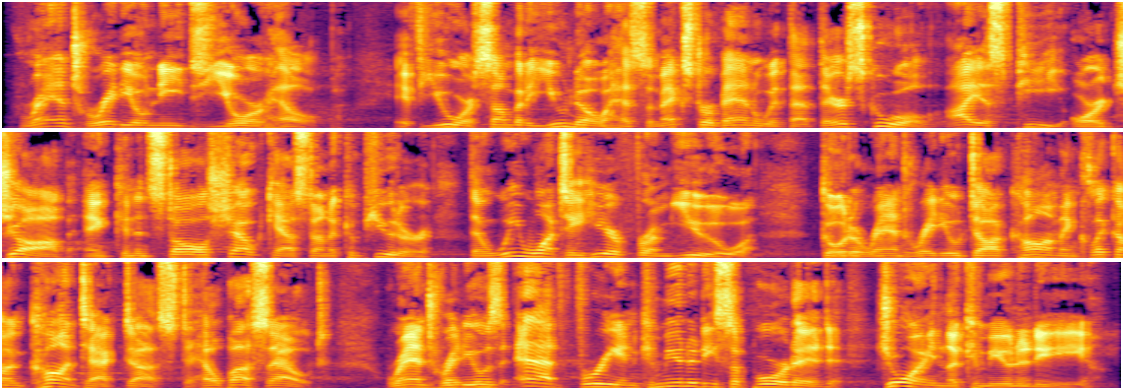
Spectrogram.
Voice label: Promo talk psa; RantRadio; Station Promos-In House

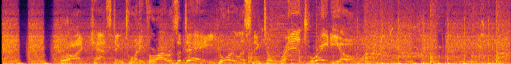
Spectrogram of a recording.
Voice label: Promo radio id broadcasting 24 hrs; RantRadio; Station Promos-In House

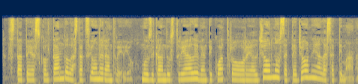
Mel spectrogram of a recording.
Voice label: Promo, Language Italian; RantRadio; RantMedia; Station Promos-Listener Submitted

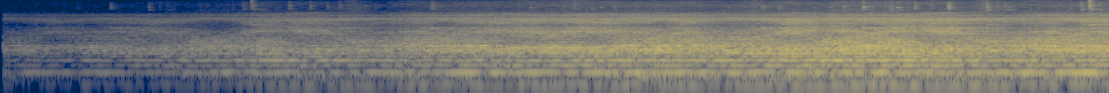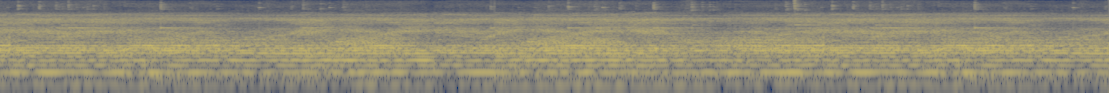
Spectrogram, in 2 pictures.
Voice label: Promo Monks; RantRadio; Station Promos-In House

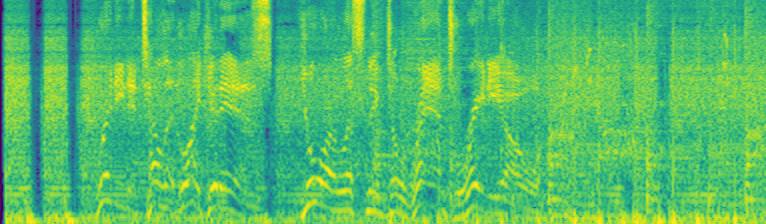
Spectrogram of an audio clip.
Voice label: Promo radio id; tell it like it is; RantRadio; Station Promos-In House

